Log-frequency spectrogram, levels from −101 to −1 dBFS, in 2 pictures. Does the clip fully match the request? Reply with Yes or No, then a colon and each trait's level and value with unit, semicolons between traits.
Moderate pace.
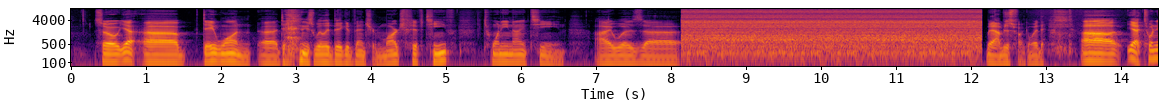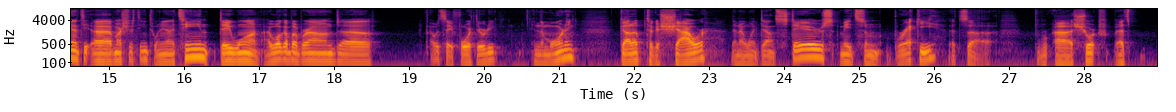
No: slow, 125 wpm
